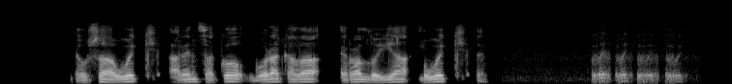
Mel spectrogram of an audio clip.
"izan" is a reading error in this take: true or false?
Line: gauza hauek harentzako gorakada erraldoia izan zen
true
